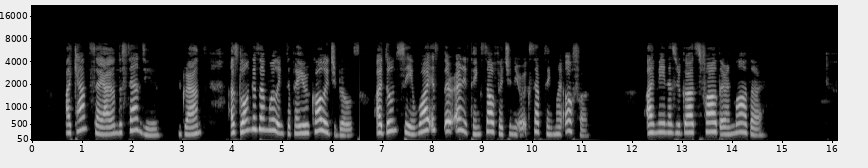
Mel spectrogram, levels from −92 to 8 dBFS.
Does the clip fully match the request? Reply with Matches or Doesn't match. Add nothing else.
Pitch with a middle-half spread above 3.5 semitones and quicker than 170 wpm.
Doesn't match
